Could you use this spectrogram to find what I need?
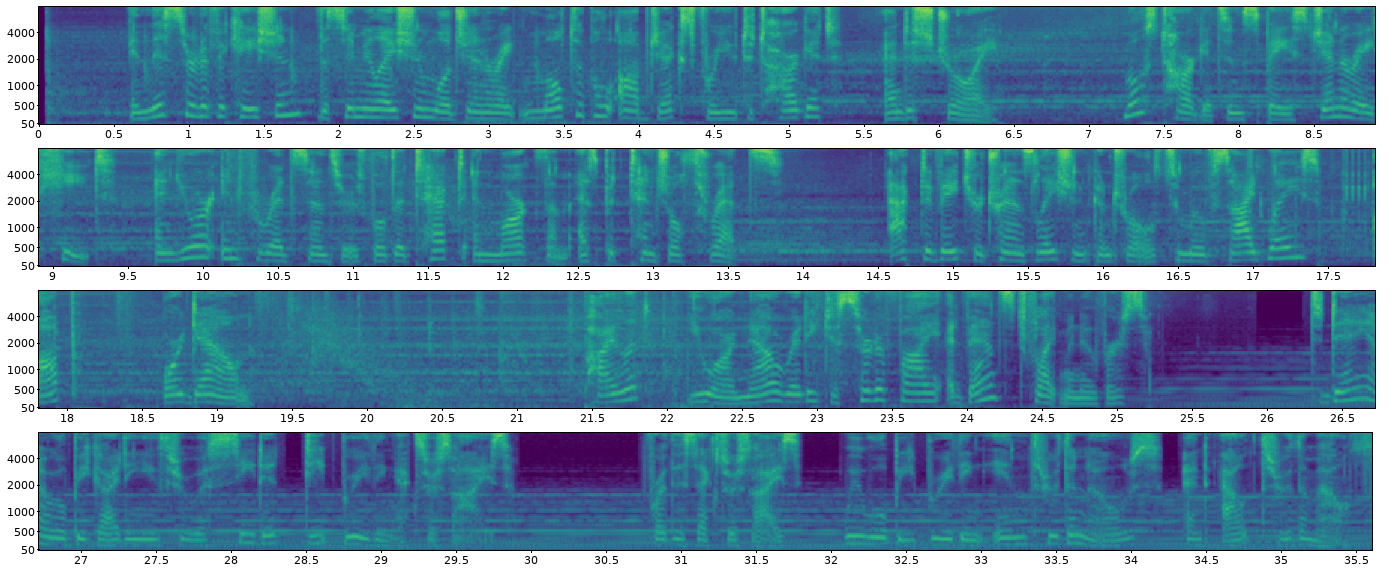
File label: Narration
